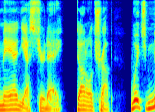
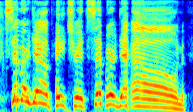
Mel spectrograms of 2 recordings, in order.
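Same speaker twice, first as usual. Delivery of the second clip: raised voice, last words drawn out; mock calming; 6 semitones higher, much slower than usual. Host telling excited viewers to simmer down, mock calming call. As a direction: playfully settle a rowdy crowd.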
